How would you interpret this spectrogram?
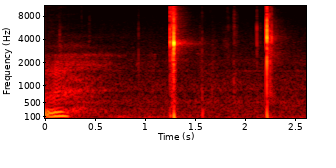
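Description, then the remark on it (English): The cap of a bottle of Bell's Oberon wheat ale is pried off: two sharp, bright metallic snaps with a ringing edge, about a second apart, with faint ticks between. A brief murmur of voice comes just before. “All right, anyway, I'm going to open this up. I got a Bell's Oberon.”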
